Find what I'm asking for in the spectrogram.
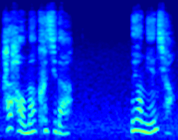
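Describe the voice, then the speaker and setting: A woman's voice: high-pitched, brisk, a bit bright, slight background noise. A woman voicing a small, confident, caring companion in an anime-style video game, chirpy and encouraging. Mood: concerned. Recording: music behind the voice.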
